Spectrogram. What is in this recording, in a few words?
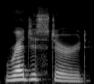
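"registered", English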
